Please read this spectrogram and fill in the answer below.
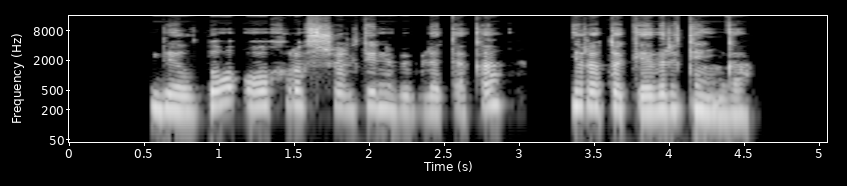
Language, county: Lithuanian, Panevėžys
